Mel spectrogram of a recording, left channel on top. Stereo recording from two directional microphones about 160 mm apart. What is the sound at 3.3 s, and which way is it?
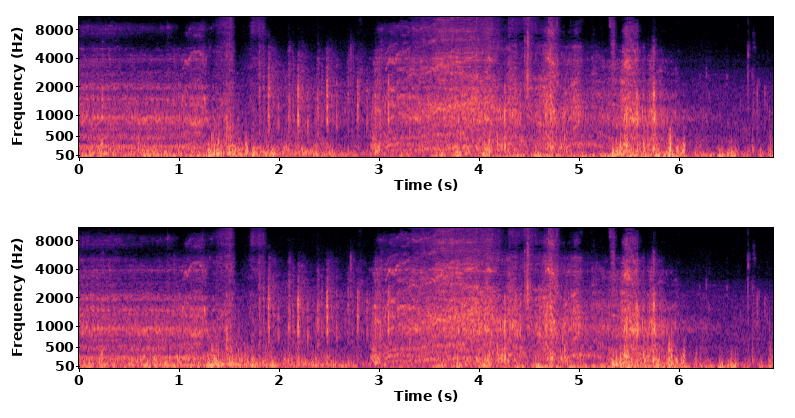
Vehicle, centre (ahead or behind).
